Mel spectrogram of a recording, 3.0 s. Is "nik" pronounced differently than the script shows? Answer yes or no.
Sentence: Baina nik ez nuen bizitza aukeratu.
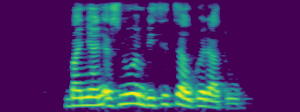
yes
